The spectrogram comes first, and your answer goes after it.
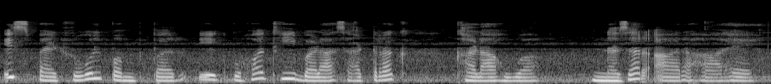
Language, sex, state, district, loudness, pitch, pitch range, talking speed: Hindi, female, Madhya Pradesh, Katni, -15 LUFS, 180 Hz, 170-205 Hz, 115 wpm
